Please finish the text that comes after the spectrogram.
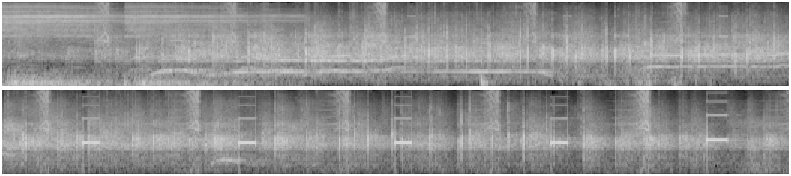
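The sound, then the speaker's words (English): A church audience breaks into steady, loud applause for the evening's three messages, lasting the whole stretch, with a few rising whoops and cheers early on and a faint, high beep repeating about once a second toward the end. “Why don't we give them all a massive round of applause one more time.”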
